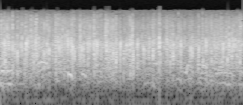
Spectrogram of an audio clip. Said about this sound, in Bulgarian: Аплодисменти за двамата изпълнители на Уей Крю.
